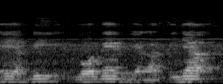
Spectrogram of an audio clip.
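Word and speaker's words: 五年: Kemudian ditambahkan nen atau penulisan kanjinya bisa dilihat di sebelah kiri dan cara bacanya yakni gonen yang artinya 5 tahun.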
